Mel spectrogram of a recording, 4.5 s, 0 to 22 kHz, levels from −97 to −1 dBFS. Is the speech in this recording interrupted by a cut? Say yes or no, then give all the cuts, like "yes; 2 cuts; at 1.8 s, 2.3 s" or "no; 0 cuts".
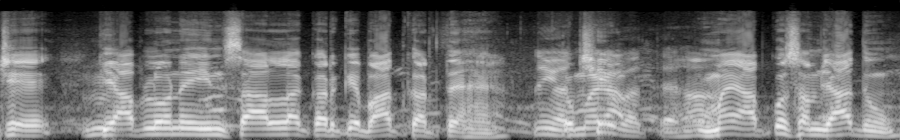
no; 0 cuts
